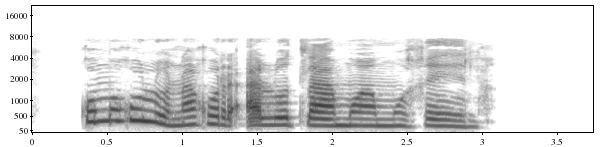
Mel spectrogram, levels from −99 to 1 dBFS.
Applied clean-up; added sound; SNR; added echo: none; none; none; none.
